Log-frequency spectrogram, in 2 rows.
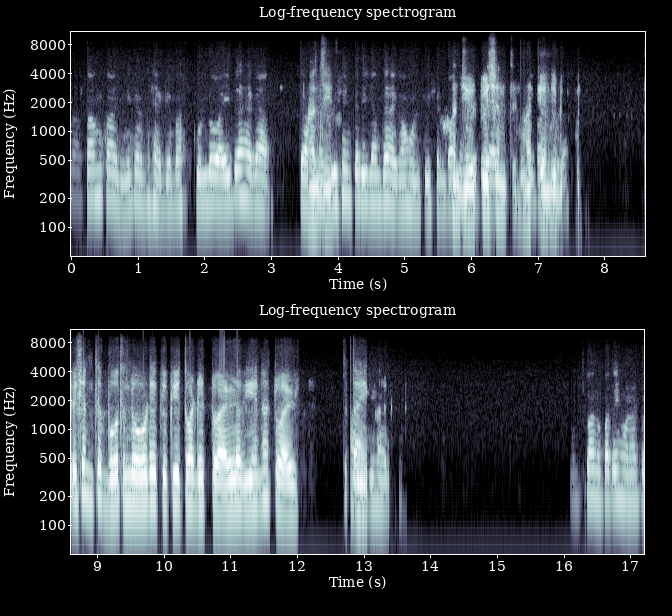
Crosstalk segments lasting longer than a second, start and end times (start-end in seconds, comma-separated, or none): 5.7-7.5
